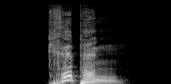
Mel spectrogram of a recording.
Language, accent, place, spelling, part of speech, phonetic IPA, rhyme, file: German, Germany, Berlin, Krippen, noun, [ˈkʁɪpn̩], -ɪpn̩, De-Krippen.ogg
- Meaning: plural of Krippe "cribs"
